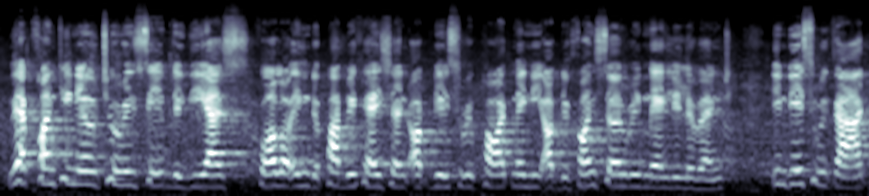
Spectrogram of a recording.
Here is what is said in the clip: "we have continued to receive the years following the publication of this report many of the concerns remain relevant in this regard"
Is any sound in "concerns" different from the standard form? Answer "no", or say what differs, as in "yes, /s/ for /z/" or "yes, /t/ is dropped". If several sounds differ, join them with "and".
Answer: yes, /z/ is dropped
